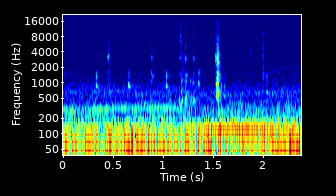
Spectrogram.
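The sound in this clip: Steady low road rumble inside a car being driven, with scattered light clinks and jangles like rattling keys over the continuous engine and tyre drone; no voices.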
